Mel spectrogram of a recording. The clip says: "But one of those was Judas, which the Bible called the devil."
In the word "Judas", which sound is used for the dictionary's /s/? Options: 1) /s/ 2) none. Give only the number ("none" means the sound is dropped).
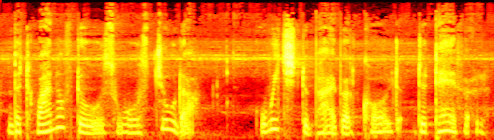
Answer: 2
